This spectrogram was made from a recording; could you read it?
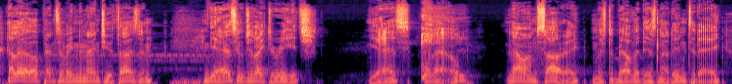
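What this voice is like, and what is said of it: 1930s switchboard operator voice. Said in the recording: “my 1930s switchboard operator impersonation”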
